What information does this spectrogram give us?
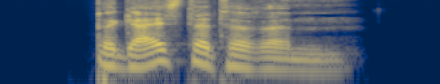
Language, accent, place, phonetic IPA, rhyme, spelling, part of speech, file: German, Germany, Berlin, [bəˈɡaɪ̯stɐtəʁəm], -aɪ̯stɐtəʁəm, begeisterterem, adjective, De-begeisterterem.ogg
- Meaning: strong dative masculine/neuter singular comparative degree of begeistert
